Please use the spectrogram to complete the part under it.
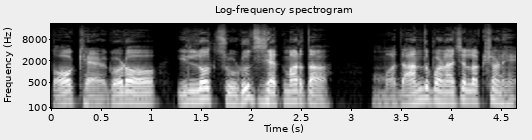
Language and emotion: Goan Konkani, disgusted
